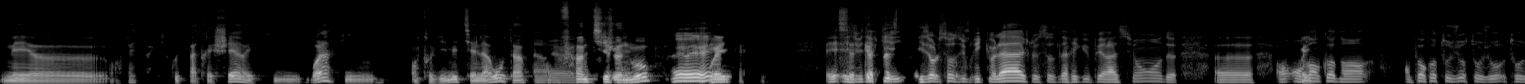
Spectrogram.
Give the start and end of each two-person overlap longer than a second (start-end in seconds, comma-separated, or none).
8.4-9.7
